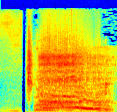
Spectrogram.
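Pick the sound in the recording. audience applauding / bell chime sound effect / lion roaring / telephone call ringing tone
lion roaring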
